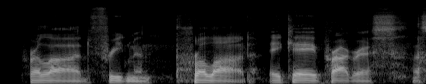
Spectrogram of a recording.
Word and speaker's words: Prahlad: name I don't want to say it wrong Prell odd Friedman Prahlada aka progress that's how I grow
